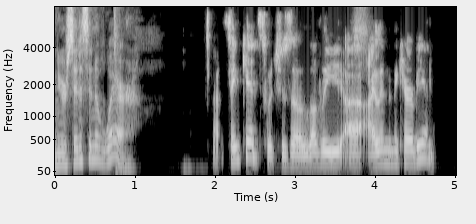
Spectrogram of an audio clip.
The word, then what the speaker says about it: St. Kitts: How do you pronounce it? St. Kitts? St. Kitts. Kitts, which is short for St. Christopher, but nobody says St. Christopher. They just say St. Kitts.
